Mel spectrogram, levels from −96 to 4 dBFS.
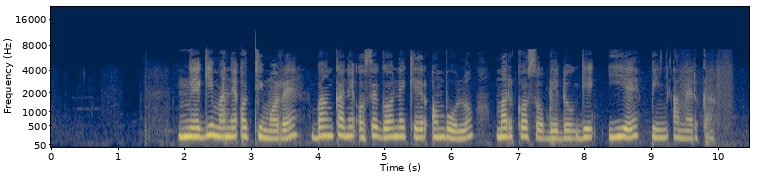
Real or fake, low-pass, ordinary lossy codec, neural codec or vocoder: real; 7.2 kHz; AAC, 32 kbps; none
